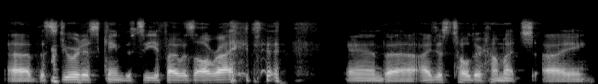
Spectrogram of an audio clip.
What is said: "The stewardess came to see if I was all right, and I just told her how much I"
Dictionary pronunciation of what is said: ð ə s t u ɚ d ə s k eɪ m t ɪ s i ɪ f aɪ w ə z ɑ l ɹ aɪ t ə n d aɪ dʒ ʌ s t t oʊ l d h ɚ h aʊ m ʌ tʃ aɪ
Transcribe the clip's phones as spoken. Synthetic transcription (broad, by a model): ð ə s t u ɚ d ə s k eɪ m t ɪ s i ɪ f aɪ w ə z ɑ l ɹ aɪ t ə n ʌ aɪ dʒ ʌ s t t oʊ l d ɚ h aʊ m ʌ tʃ aɪ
